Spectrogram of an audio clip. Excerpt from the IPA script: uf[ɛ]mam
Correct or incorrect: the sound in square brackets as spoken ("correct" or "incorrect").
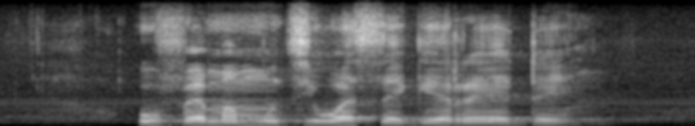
correct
